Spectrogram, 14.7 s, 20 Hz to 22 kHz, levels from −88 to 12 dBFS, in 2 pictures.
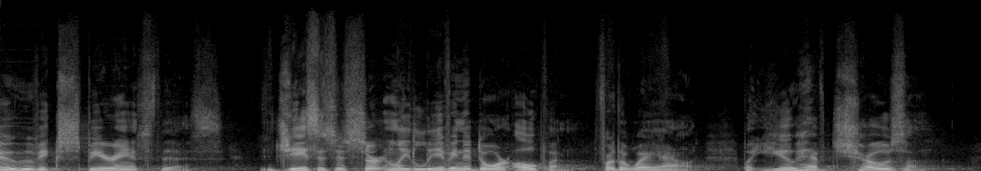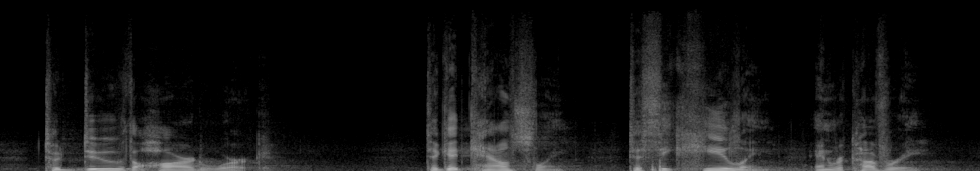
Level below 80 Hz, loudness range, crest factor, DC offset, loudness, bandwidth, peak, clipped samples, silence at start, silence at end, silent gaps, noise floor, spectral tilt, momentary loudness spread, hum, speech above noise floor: -68 dBFS; 5 LU; 20 dB; under 0.1%; -28 LUFS; 18.5 kHz; -8 dBFS; under 0.1%; 0 s; 0.45 s; none; -68 dBFS; -5.5 dB/octave; 17 LU; none; 40 dB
